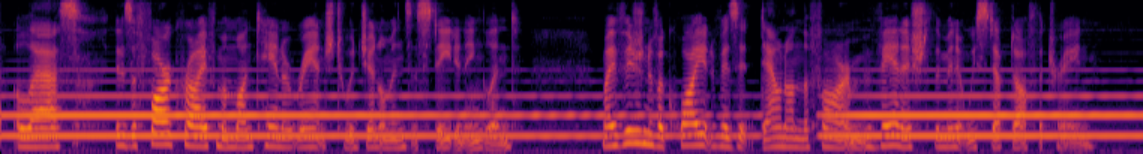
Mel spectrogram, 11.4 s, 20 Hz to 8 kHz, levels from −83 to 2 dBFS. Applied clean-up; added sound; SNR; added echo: none; Wind instrument, woodwind instrument; -2 dB; none.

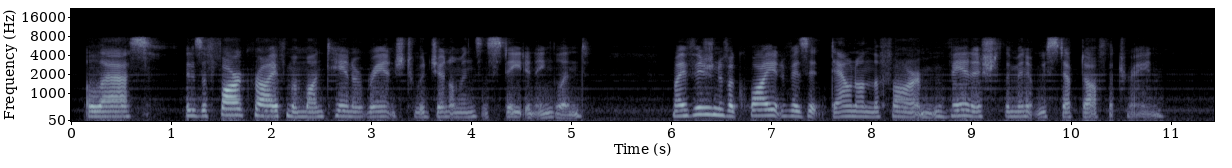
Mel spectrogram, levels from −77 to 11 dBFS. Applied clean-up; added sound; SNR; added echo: neural separator model SepFormer DNS4.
